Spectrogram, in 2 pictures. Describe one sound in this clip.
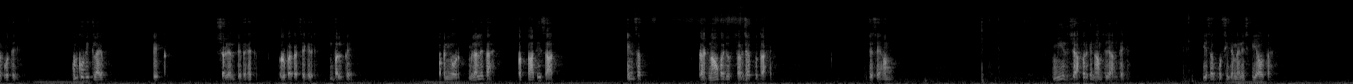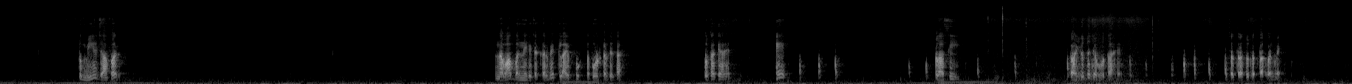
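A man lectures with animation through a small loudspeaker, with pauses.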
